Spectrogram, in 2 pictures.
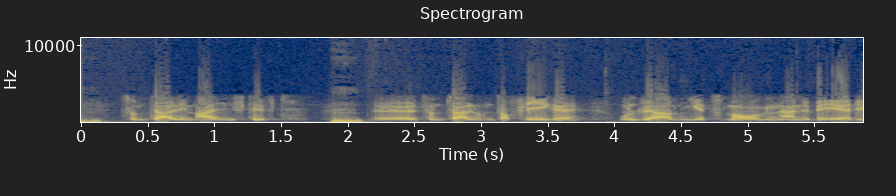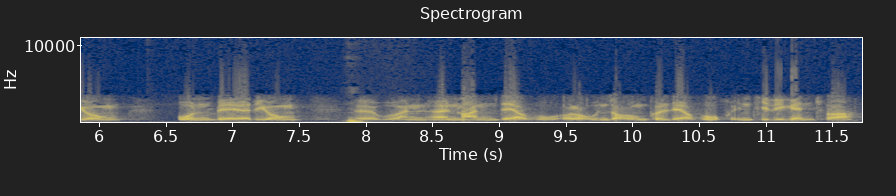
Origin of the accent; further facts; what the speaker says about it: Aachen, North Rhine-Westphalia, Germany; Ich melde mich zwar aus Franken, aber ich bin ein Rheinländer und komme aus Aachen.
